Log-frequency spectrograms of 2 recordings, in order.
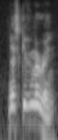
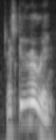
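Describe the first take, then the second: No difference in how they are said.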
